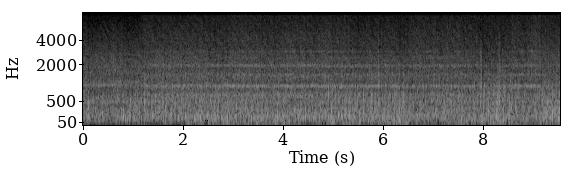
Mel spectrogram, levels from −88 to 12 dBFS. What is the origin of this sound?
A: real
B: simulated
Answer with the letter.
A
